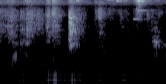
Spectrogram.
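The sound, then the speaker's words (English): A dog whimpers and lets out a few short, whiny yips in quick succession, fairly soft, with no one talking. “All right, I'm going to go walk this dog or something.”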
